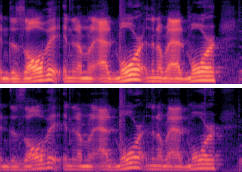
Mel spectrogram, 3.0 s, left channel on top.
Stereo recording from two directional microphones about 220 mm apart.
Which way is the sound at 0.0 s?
40° left (ahead or behind).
